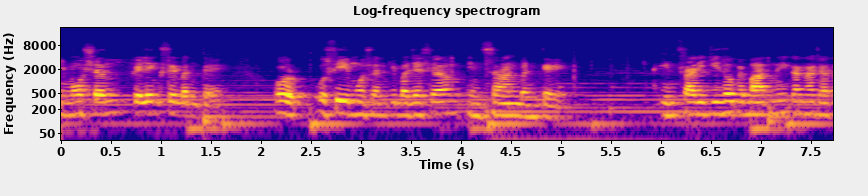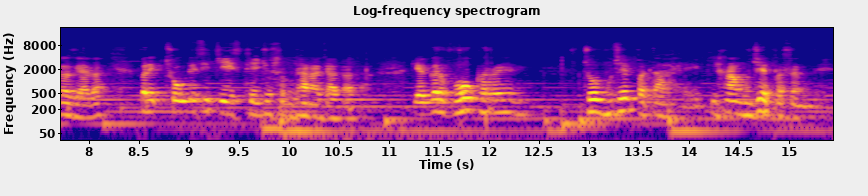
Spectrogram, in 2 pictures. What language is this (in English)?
Hindi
